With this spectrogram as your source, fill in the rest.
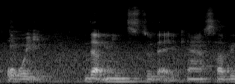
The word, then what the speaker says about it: hoy: Okay, H is always silent. Remember, H, hindi natin pronounce, but in spelling it, we still have to put letter H. Like for example, the word hoy is pronounced as hoy.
